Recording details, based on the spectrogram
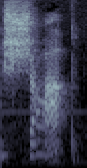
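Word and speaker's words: Shoppe: it is diamond painting shop and shop is spelled s-h-o-p-p-e and they're a company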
